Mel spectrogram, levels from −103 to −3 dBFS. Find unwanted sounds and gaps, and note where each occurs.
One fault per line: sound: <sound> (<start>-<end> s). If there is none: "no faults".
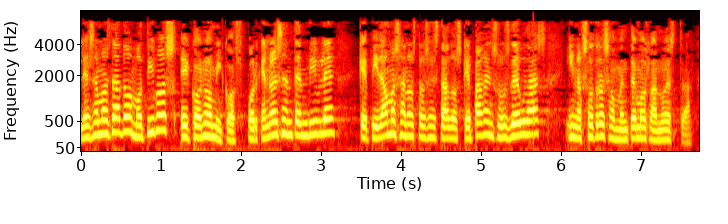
no faults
